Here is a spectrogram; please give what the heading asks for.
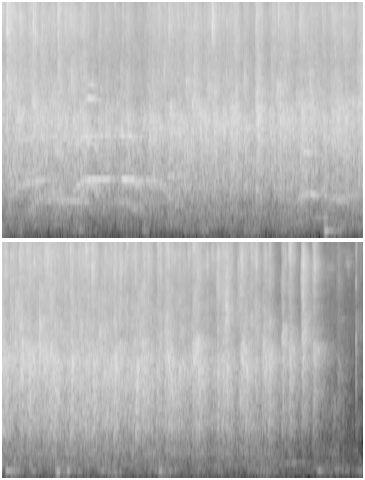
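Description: Sustained applause from an audience, a dense wash of many hands clapping at steady volume before tapering off near the end, with faint voices mixed in.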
